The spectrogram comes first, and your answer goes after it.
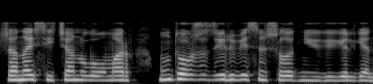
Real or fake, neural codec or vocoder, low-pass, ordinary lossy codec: real; none; 7.2 kHz; Opus, 64 kbps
